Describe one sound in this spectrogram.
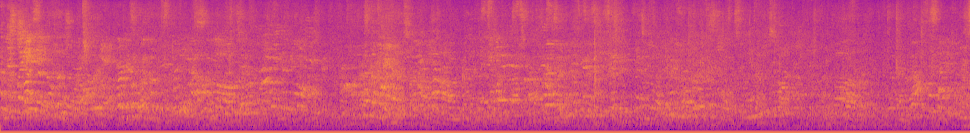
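A crowd of adults and children chatters and murmurs in a large echoing hall.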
